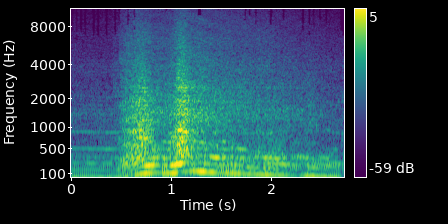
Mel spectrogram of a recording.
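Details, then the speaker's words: 1992 Honda Accord Wagon, 5-speed, started after sitting five years in a yard, on jack stands after adding fuel. Rough, blatty revs with a loud raspy exhaust rising and falling with throttle, likely from a large hole in the muffler. Loud rough-running exhaust. "and that's probably has a lot to do with the giant hole in the muffler"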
